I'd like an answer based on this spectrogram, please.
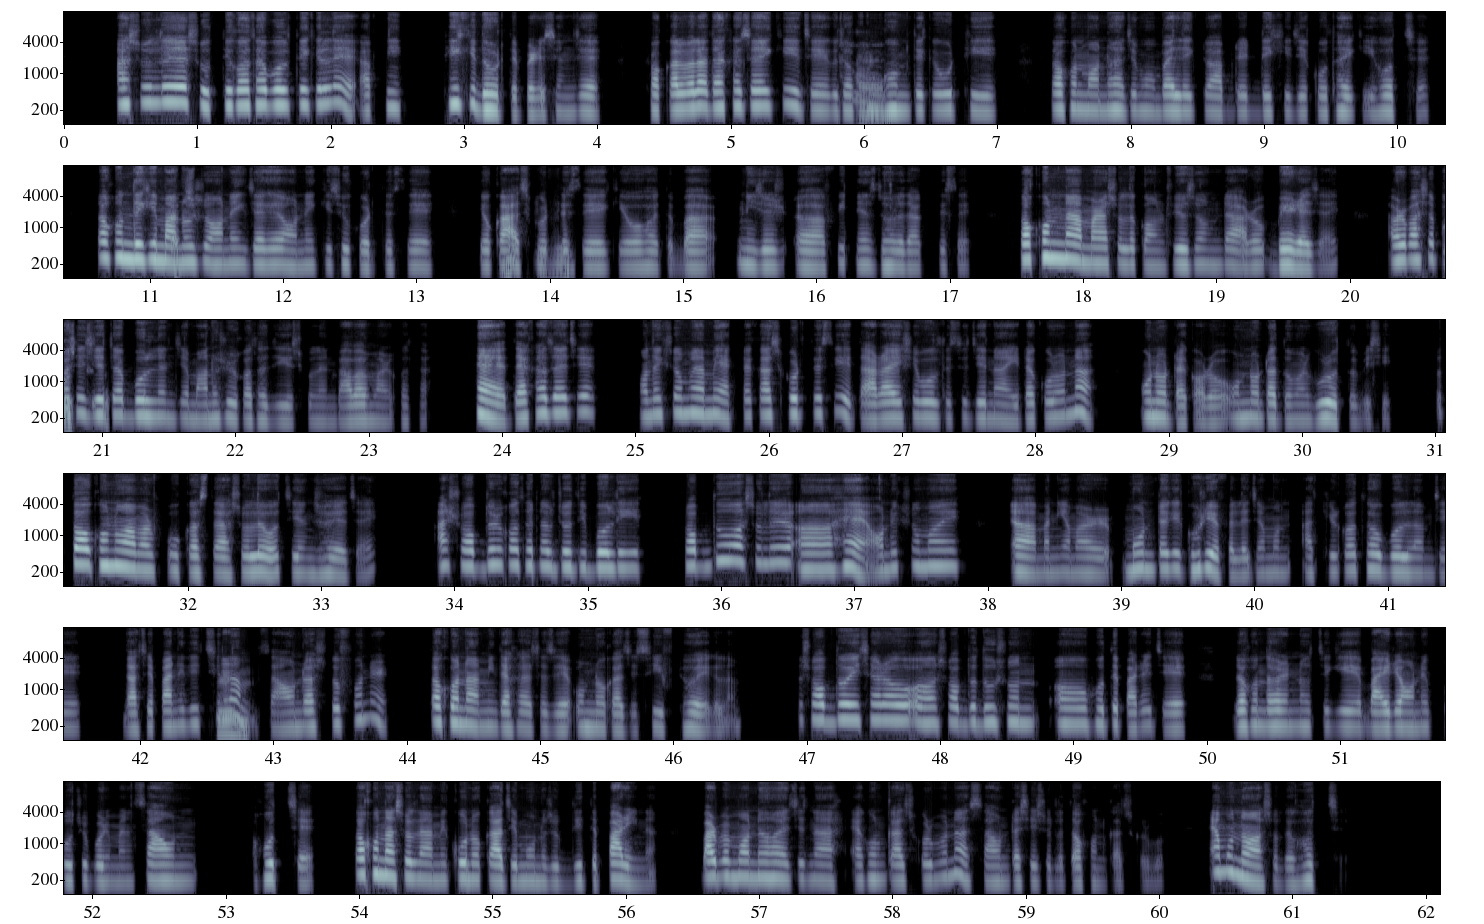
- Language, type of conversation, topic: Bengali, advice, একসঙ্গে অনেক কাজ থাকার কারণে কি আপনার মনোযোগ ছিন্নভিন্ন হয়ে যাচ্ছে?
- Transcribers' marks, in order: "মানে" said as "মানি"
